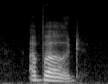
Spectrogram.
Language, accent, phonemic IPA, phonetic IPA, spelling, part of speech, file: English, US, /əˈboʊd/, [ʔəˈboʊːd̥̚], abode, noun / verb, En-us-abode.ogg
- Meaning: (noun) 1. Act of waiting; delay 2. Stay or continuance in a place; sojourn 3. A residence, dwelling or habitation; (verb) simple past and past participle of abide; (noun) An omen; a foretelling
